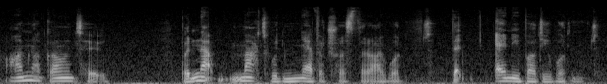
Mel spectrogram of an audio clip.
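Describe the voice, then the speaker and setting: A tense, anxious young man, speaking quietly and with strain, as a woman narrator puts him on. The voice stays low and close to her own. A faint hiss sits under the reading. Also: very animated, a little slow, gravelly, exaggerated voice.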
